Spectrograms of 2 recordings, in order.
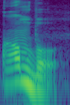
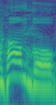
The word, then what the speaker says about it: Humble: beginning so you said Humble Texas right not humble but humble H is silent uh I don't know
